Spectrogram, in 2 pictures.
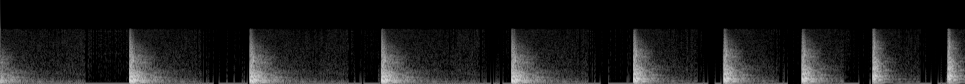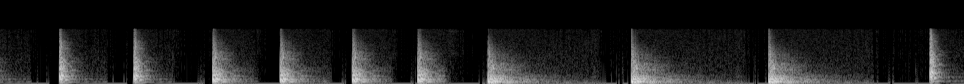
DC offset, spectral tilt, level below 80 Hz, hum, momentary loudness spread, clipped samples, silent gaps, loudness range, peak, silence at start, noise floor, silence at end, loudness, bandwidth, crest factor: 0.5%; -9 dB/octave; -36 dBFS; none; 20 LU; under 0.1%; 10.92-10.98 s; 2 LU; -6 dBFS; 0 s; -46 dBFS; 0.2 s; -19 LUFS; 5.4 kHz; 16 dB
